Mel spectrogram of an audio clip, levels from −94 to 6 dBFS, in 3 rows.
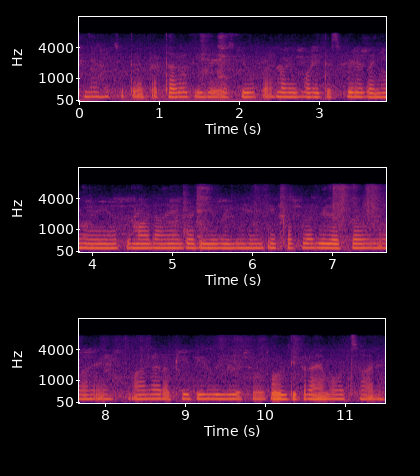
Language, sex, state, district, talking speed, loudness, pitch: Hindi, female, Maharashtra, Pune, 180 wpm, -32 LUFS, 185 Hz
